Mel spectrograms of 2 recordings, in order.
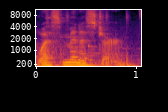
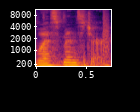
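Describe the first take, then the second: First: The name is not said the way it's spelled. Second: The name is said the way it's spelled. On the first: The speaker calls it wrong. "not Westminster. It is not spelled Westminster" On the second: The speaker calls it right. "Westminster is Westminster"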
